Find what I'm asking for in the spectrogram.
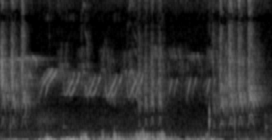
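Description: Wild finch chicks chirp in a nest, thin high tweets repeating in short bursts over a low rustling rumble, close and fairly loud.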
